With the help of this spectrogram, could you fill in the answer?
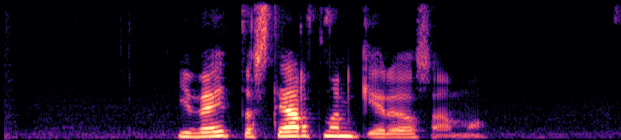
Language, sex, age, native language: Icelandic, female, 30-39, Icelandic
